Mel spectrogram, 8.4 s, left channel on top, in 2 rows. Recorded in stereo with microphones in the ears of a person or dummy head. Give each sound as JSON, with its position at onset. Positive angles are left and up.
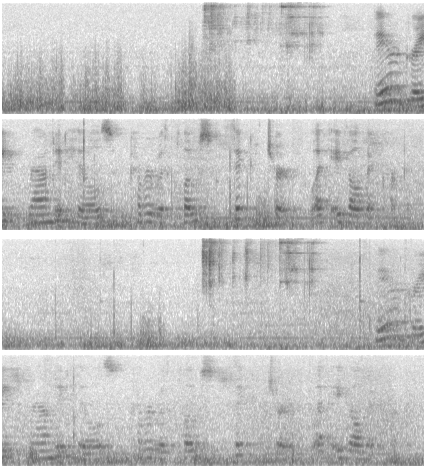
{"t": 2.0, "sound": "keys jangling", "side_deg": -40, "distance_m": 0.9}
{"t": 3.7, "sound": "a woman speaking", "side_deg": 80, "distance_m": 3.0}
